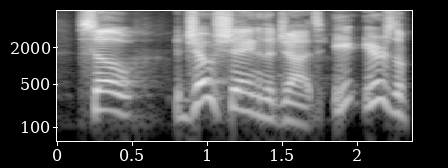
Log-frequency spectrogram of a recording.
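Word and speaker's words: Joe Schoen: Giants uh Joe Shane yeah that how you pronounce his name so Joe Shane and the Giants here's the problem with all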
